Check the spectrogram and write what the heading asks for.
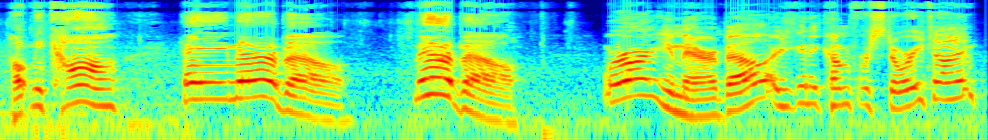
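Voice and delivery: high sing-song call to a hiding friend. Acted. Host calling the puppet Maribel to come out, sing-song. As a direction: call out brightly, drawing the name.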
